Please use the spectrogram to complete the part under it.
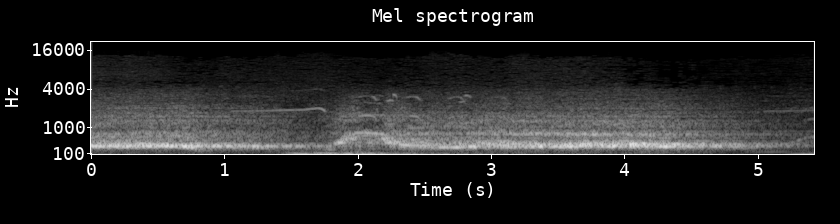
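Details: A whale in the sea gives a sustained, wavering tonal call with a short rising-and-falling sweep near the start, over soft low rumbling underwater background.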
